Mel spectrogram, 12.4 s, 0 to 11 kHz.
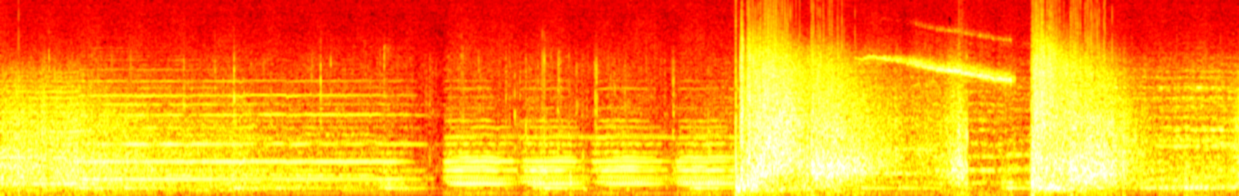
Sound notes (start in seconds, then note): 7.3 explosion; 8.3 whistling; 10.3 explosion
